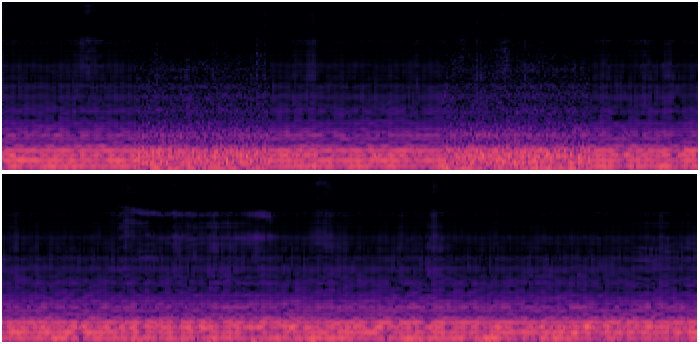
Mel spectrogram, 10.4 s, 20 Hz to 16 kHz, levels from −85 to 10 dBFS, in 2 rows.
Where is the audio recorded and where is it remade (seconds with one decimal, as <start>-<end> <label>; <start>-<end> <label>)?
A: 0.0-1.0 remade; 1.0-2.0 recorded; 2.0-3.3 remade; 3.3-4.4 recorded; 4.4-10.4 remade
